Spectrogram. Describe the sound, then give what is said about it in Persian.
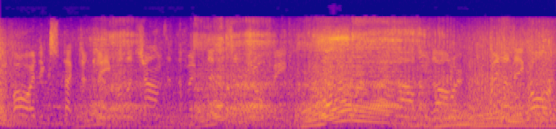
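Race car engines are revved as drivers tune them before a Tour de France motor race. Several engines roar together, their pitch repeatedly climbing and dropping in throaty bursts over a steady mechanical rumble. “تمام رانندگان در حال تنظیم موتورهای خود هستند.”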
